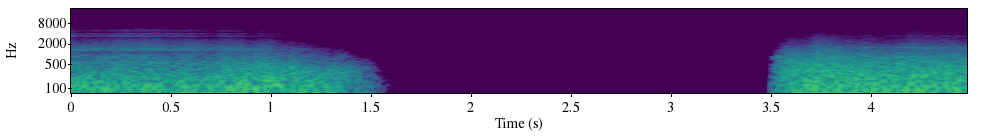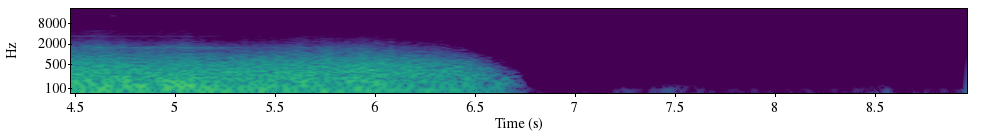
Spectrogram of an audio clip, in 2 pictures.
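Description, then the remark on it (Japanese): Two breathy blows of air softly into the ear: a short puff, a pause, then a longer whooshing exhale that tapers off into near silence. “それに、お耳に吐息をふーっとした時の先輩の反応も可愛らしくって胸をくすぐられてしまいます。”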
